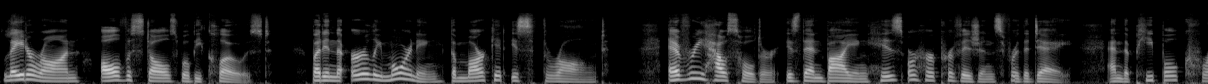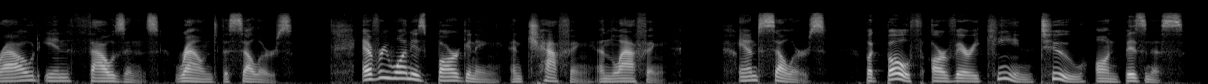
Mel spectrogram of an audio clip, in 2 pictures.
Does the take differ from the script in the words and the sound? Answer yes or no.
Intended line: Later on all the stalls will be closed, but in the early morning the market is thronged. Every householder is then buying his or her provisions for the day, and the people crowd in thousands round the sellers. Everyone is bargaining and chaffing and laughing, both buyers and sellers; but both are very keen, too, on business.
yes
